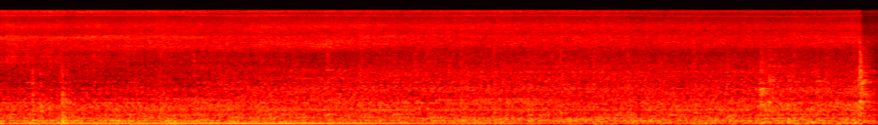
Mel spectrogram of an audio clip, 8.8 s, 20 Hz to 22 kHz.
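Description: Komatsu PC200 excavator's six-cylinder diesel engine running steadily with a strong low hum as the machine works, with a few short knocks near the end.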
